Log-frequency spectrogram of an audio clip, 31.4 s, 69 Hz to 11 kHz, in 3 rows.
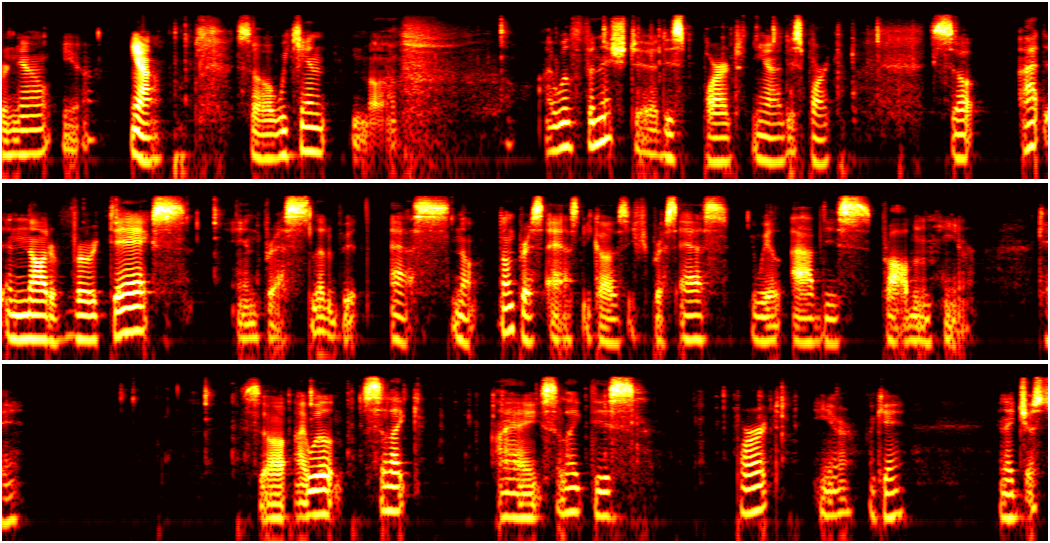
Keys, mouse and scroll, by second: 0.0 z, 16.2 KP_1, 16.9-20.5 middle drag, 20.6 Tab, 21.4 Tab, 22.5 Tab, 23.1 a, 23.5 ctrl+r, 26.5-28.1 right drag, 26.6-28.0 drag, 27.3 s, 28.1 middle click, 29.1-30.4 right drag, 31.1 s.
